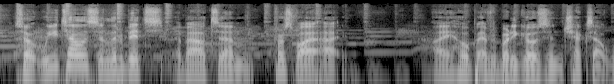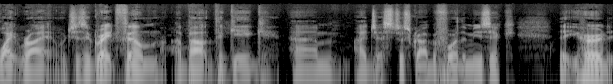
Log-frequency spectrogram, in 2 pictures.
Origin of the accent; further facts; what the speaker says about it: United States; moved away as an adult; now in United Kingdom; I've been a resident in the U K for the last ten years, but I'm, I'm an American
